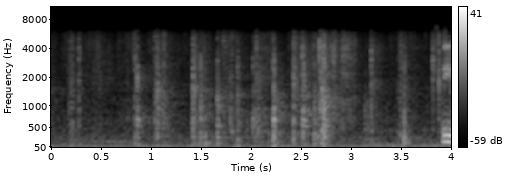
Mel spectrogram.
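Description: A deck of tarot cards being shuffled and handled: a quick, irregular run of soft card flicks and clicks.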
